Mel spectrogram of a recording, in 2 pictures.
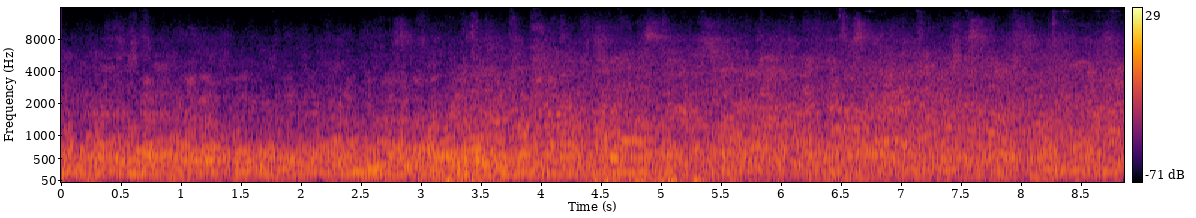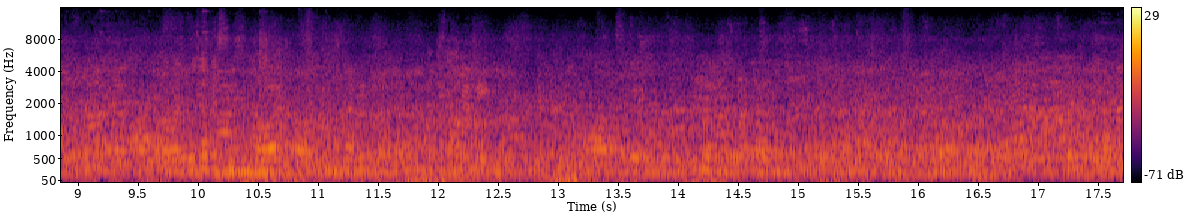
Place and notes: Atmo at the opening of the exhibition "Abstract paintings" of the German painter Gerhard Richter at the Museum Ludwig, Colgone.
